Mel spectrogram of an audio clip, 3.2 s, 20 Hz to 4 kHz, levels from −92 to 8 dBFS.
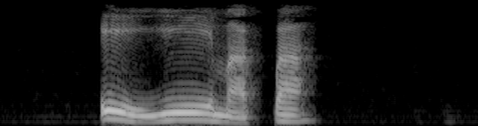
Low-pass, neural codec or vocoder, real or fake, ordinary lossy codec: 3.6 kHz; none; real; MP3, 24 kbps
